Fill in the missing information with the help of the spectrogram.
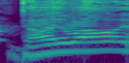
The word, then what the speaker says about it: Dhaliwal: Dhaliwal is... – Dhaliwal. – Yeah, like Dolly and then Wall.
